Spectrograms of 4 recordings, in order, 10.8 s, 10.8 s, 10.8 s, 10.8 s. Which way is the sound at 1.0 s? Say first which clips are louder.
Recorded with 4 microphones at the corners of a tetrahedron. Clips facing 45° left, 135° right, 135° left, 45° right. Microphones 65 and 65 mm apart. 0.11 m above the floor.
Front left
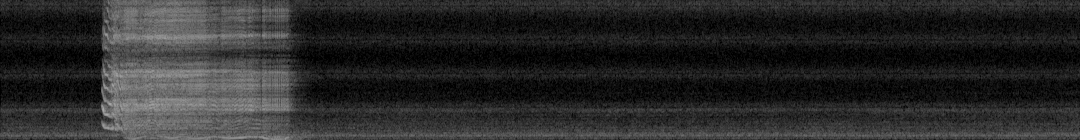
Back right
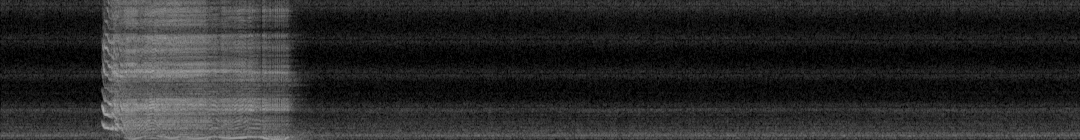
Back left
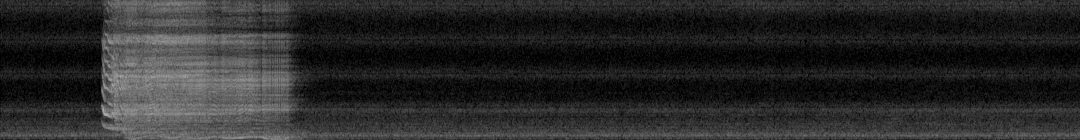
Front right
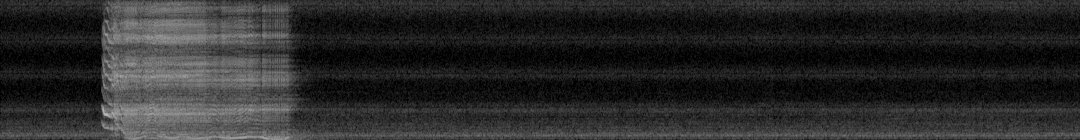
Back right 2 dB, front right 3 dB; 70° right.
